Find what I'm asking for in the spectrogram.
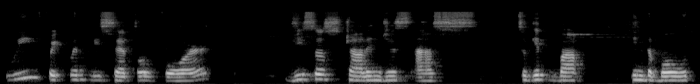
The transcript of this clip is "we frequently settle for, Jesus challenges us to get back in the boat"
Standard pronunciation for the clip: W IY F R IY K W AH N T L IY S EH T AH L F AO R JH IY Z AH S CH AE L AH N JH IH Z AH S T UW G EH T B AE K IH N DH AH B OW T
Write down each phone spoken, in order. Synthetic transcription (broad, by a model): W IY F R IY K W AH N T L IY S EH T AH L F AO R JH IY S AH S CH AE L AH N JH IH S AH S T UW G EH T B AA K IH N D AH B OW T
